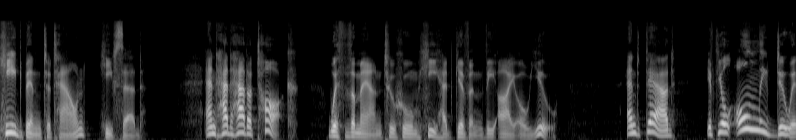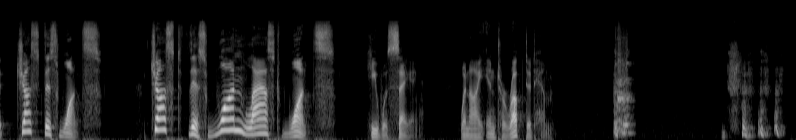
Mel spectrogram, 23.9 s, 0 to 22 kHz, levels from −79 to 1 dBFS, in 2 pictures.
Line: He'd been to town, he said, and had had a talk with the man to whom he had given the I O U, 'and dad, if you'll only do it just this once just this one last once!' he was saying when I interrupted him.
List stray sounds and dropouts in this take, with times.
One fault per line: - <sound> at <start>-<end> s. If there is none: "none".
- cough at 21.1-21.5 s
- laugh at 22.8-23.7 s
